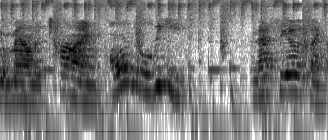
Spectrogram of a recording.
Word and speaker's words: lees: Some people say leaf, some people say lees. It is pronounced leaf, but it's spelled L-E-E-S.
